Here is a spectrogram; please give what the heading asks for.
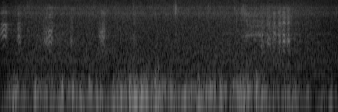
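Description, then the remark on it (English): Raucous acorn woodpecker calls ring out in several short, scattered bursts over a steady low rumble of background noise. “These native birds are easily recognized by their bold, clown-like markings and noisy calls.”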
